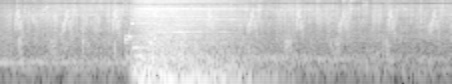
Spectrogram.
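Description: An electric blast crackles and booms.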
